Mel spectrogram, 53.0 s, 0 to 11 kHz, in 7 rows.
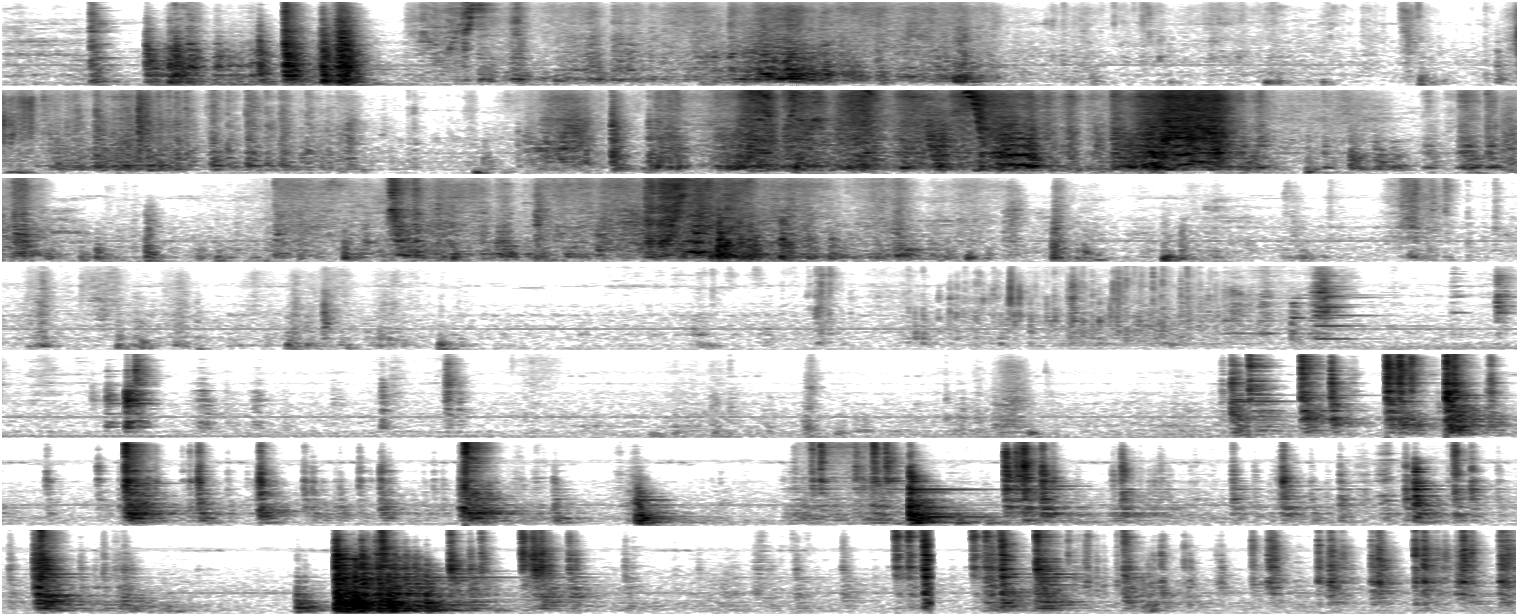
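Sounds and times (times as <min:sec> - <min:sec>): parts being set down: 0:00.4 - 0:05.1, 0:26.8 - 0:31.4, 0:47.0 - 0:48.5
packing material rustling: 0:26.7 - 0:29.3
machine parts clattering: 0:27.4 - 0:29.6, 0:49.9 - 0:53.0.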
